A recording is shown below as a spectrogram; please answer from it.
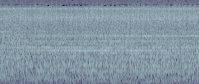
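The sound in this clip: Helicopter rotor and engine roar as the machine flies with its blades feet from the ice on a mountainside, a dense, steady, unbroken noise with no voices.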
